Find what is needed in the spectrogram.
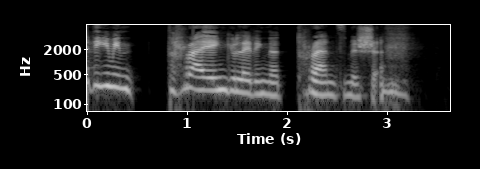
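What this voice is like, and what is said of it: Inaccurate imitation of Naveen Andrews' accent. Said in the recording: “That's my best attempt at Naveen Andrews' not accurate accent. I'm not trying to do an accurate accent”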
